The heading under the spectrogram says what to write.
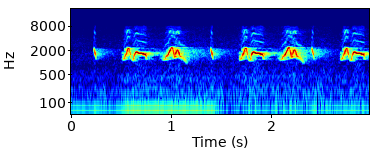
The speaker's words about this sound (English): The Chuck Will's Widow is a large brown bird in the nightjar family. It eats insects and sometimes small songbirds, which it swallows whole.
